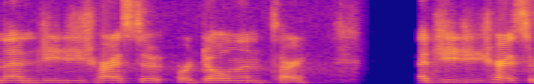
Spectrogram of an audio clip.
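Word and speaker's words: Dolin: little vignette of gigi dolan dolan no it's not pronounced delene anymore she says unlike you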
